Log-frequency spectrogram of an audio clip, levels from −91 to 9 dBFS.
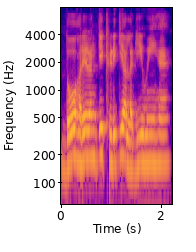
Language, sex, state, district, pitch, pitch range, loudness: Hindi, male, Uttar Pradesh, Shamli, 165 Hz, 160-185 Hz, -13 LUFS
